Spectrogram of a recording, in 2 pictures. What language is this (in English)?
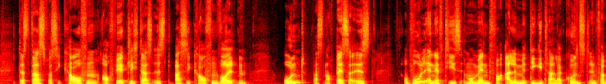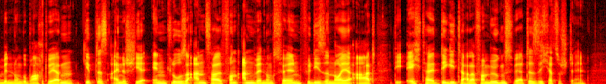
German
